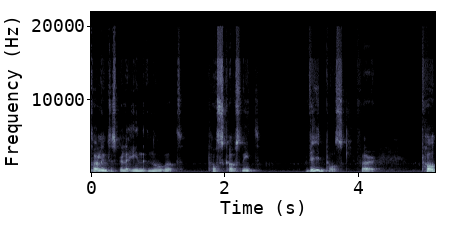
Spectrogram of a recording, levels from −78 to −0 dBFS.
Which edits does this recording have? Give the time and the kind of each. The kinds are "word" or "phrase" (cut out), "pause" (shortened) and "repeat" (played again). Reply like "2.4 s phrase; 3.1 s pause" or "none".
none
